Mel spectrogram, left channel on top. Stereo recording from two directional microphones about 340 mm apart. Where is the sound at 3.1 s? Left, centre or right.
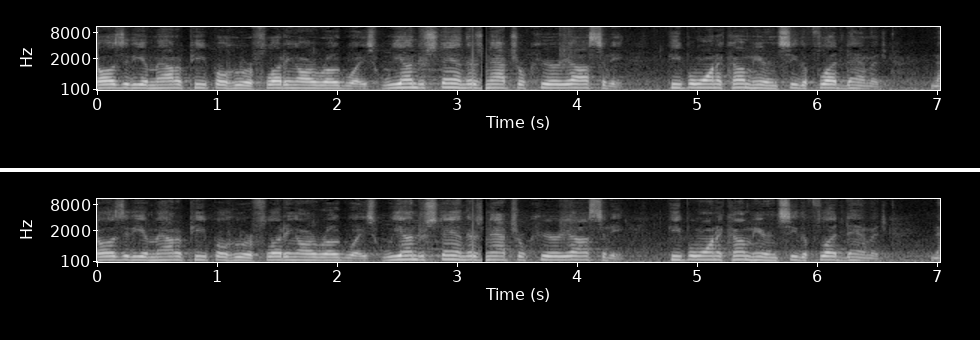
Centre.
